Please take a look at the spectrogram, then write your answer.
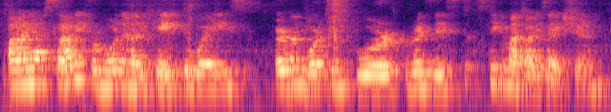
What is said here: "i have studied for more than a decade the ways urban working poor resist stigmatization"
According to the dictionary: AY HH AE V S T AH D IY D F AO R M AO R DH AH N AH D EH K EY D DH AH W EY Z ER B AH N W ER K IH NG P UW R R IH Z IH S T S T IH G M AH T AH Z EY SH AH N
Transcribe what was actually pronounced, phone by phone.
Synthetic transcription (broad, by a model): AY HH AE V S T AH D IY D F AO R M AO R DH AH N AH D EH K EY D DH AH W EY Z ER B AH N W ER K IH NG F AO R R IH Z IH S T S T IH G M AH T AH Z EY SH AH N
